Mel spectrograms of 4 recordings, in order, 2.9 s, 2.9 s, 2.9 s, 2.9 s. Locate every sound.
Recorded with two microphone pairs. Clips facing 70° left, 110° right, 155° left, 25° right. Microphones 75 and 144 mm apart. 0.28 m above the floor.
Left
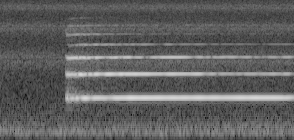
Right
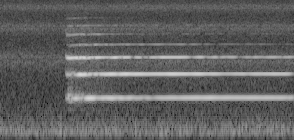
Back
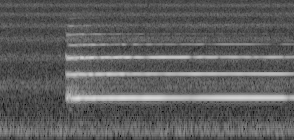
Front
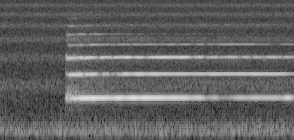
0.7 s a trumpet: 20° left, 6 m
